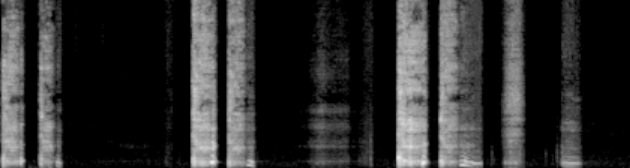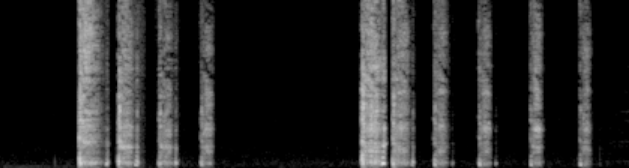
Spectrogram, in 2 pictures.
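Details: An adult coughs in repeated short bouts of two to seven harsh coughs during an ongoing common cold.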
